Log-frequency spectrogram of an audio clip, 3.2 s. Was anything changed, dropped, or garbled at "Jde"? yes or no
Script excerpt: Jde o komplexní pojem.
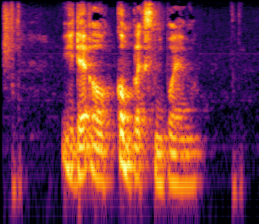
no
